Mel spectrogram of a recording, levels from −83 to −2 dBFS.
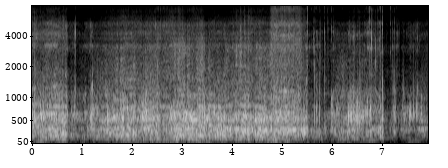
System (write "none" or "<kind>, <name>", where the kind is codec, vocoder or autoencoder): codec, SNAC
